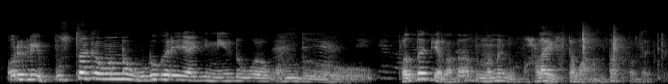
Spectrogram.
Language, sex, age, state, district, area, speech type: Kannada, male, 18-30, Karnataka, Koppal, rural, spontaneous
